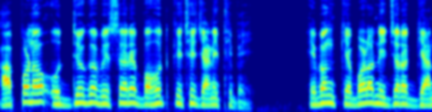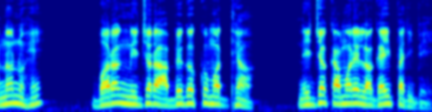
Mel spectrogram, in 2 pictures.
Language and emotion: Odia, neutral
